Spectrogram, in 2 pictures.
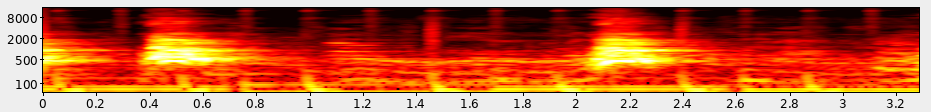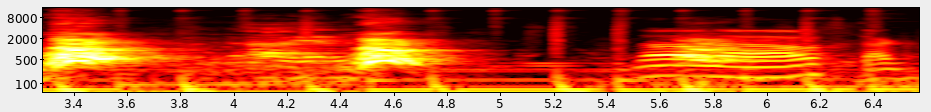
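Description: A dog, looking like a fierce guard dog at a Sport Recife supporter's home, barks in five loud, evenly spaced single barks close by, followed by a longer whining yelp, with speech faintly present in the background.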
